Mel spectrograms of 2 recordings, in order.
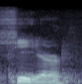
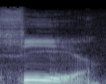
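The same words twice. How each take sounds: First: It is said with an American accent. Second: It is said with a British accent.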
